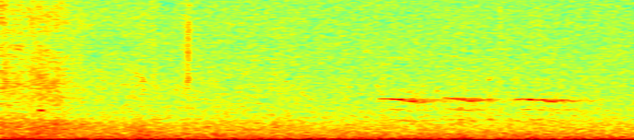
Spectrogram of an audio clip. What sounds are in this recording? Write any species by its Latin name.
Cyanocitta cristata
